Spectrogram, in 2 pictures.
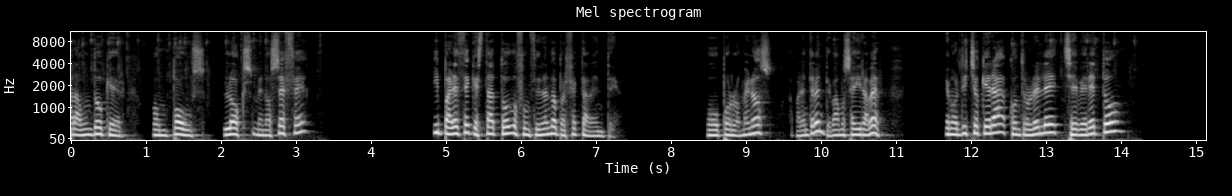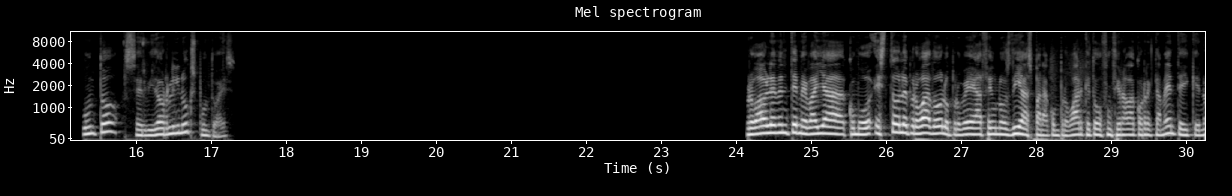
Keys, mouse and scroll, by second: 0.0-3.8 typing, 3.2 Return, 10.1 super+8, 11.8 typing, 12.6 ctrl+l, 12.9-16.5 typing, 16.7 Down, 17.1 Return.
